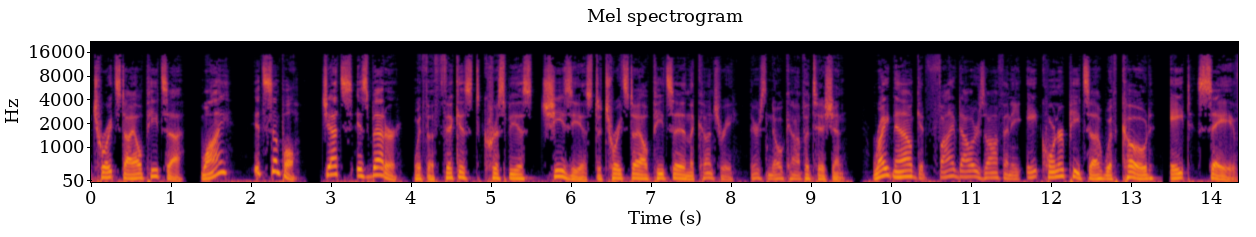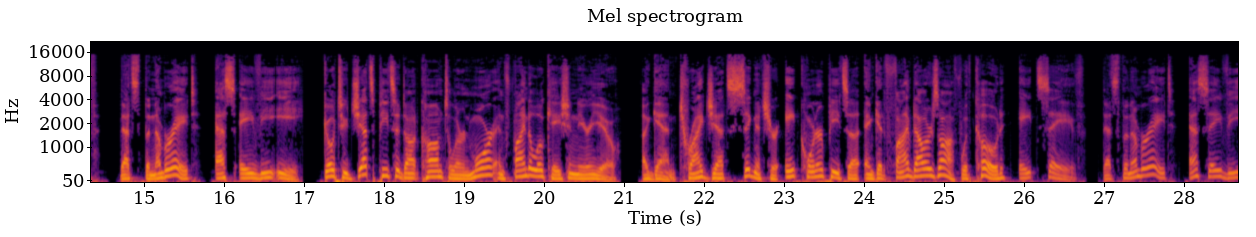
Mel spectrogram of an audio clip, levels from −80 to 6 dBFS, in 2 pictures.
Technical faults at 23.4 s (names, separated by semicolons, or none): none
